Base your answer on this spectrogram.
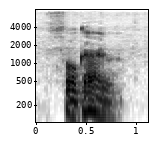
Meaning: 1. To precede, to go before 2. Alternative spelling of forgo; to abandon, to relinquish
- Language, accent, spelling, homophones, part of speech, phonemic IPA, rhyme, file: English, Southern England, forego, forgo, verb, /fɔːˈɡəʊ/, -əʊ, LL-Q1860 (eng)-forego.wav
